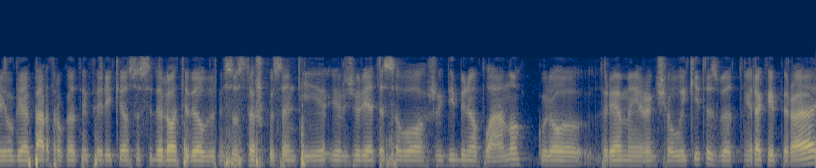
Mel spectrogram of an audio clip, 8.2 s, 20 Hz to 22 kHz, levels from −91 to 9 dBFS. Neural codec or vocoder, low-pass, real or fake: none; 5.4 kHz; real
